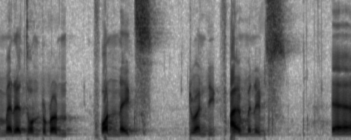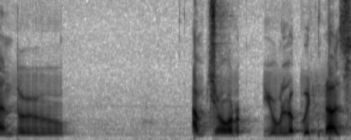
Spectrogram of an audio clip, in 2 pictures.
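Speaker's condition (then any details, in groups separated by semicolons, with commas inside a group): Laryngectomy (vocal cords removed) after stage IV vocal cord cancer; larynx removed for stage 4a voice fold cancer, neck dissection; breathlessness before diagnosis, lost speech, later regained speech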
